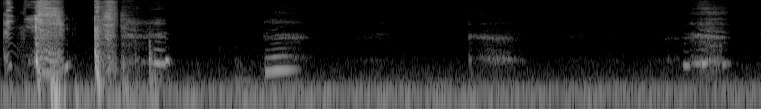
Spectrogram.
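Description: Two sharp explosive bursts in quick succession with a preceding inhaled gasp, then quieter breathy sounds; a pair of sneezes.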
